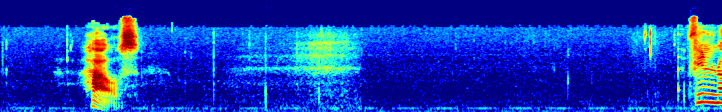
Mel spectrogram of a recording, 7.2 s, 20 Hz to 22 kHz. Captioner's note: pauses for 6 seconds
